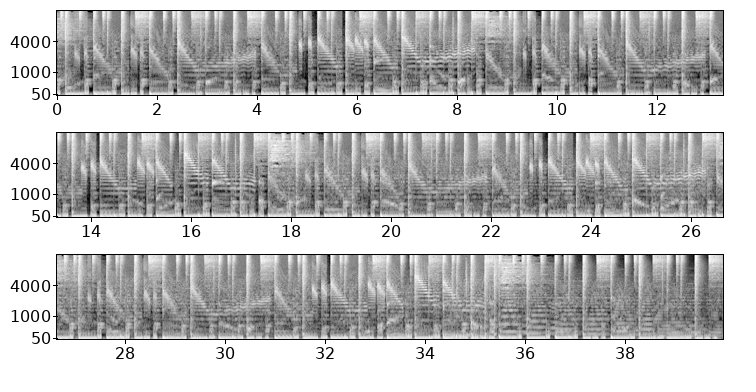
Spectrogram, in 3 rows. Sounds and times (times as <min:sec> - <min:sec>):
Video game music: 0:00.0 - 0:39.9.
